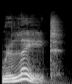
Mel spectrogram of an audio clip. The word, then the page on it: relate: British English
